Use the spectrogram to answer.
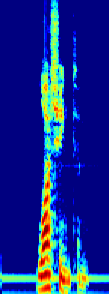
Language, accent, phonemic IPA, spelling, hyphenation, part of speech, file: English, US, /wɔɹʃɪŋtən/, Washington, Wash‧ing‧ton, proper noun / noun, En-us-Washington.ogg
- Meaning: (proper noun) 1. A state in the Pacific Northwest region of the United States. Capital: Olympia. Largest city: Seattle 2. Washington, D.C. (the capital city of the United States)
